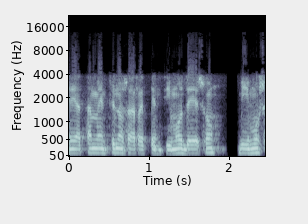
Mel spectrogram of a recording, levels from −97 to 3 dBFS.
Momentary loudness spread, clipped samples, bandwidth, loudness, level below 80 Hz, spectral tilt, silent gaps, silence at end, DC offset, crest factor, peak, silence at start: 4 LU; under 0.1%; 9.2 kHz; -17 LUFS; -56 dBFS; -6.5 dB/octave; none; 0 s; under 0.1%; 12 dB; -4 dBFS; 0 s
